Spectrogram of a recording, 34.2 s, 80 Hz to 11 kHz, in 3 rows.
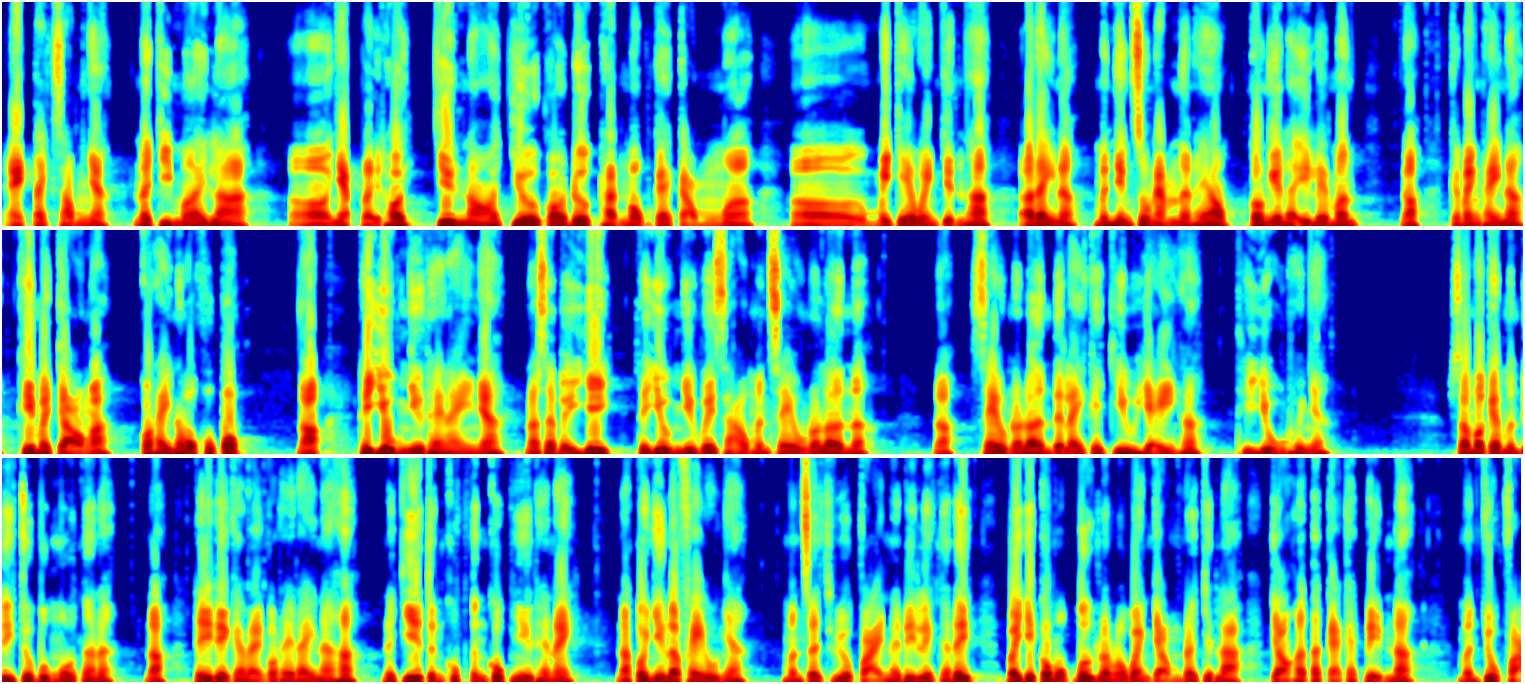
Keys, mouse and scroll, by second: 0.0 middle click, 0.4-1.8 scroll up 1, 1.8 middle click, 3.9 5, 4.7 click, 5.4-7.3 scroll down 1, 7.3-8.1 scroll up 1, 10.7 F2, 11.0 click, 14.3 scroll up 1, 16.2-17.3 drag, 17.6 alt+middle click, 18.6-19.0 scroll up 1, 19.0 middle click, 20.2-21.2 click, 21.5 middle click, 22.8 click, 23.3 scroll down 1, 24.6 F4, 24.9-25.4 scroll down 1, 26.9 shift+click, 28.5 right click, 29.2 click, 30.1 middle click, 30.4 scroll up 1, 31.5 ctrl+a, 31.9-33.1 scroll up 1, 33.4 right click.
